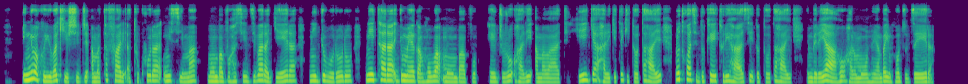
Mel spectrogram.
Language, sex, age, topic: Rundi, male, 36-49, education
